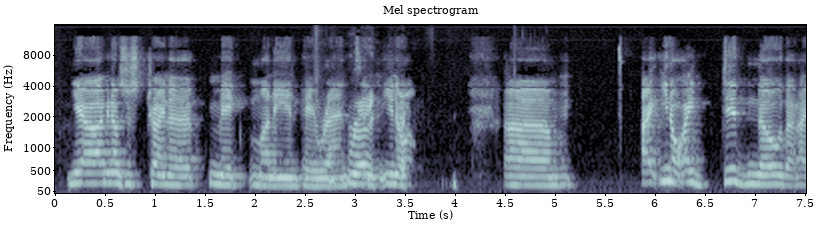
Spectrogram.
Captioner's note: laughs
